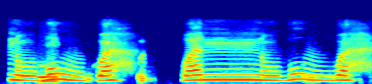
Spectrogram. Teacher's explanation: Nunnya tasdid ditahan dulu. Huruf wawunya dialirkan suaranya. Kan huruf bertasdid itu harus adanya nabar atau penekanan.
